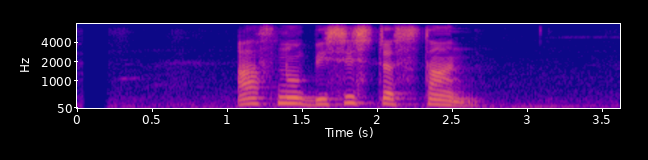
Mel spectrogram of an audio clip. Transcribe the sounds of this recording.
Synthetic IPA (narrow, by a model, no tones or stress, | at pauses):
apʰnobisisʈʌst̪ʰan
